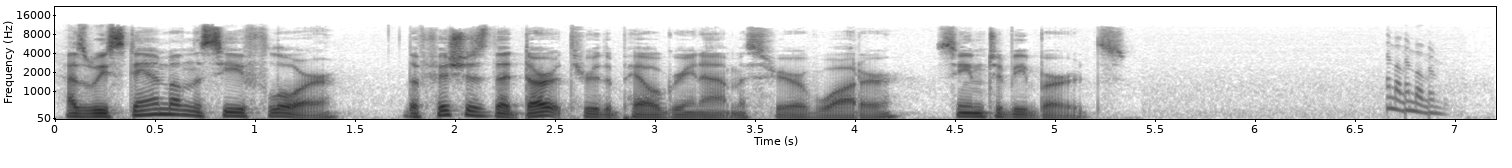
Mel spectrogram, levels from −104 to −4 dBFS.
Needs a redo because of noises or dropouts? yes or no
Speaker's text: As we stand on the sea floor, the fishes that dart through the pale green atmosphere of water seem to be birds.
yes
